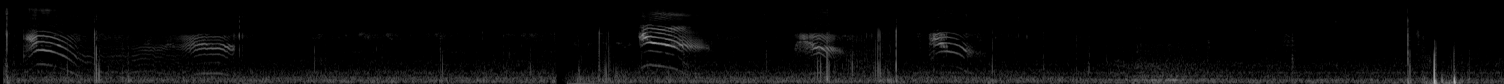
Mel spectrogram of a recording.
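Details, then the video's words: Blind female kitten screaming for help, her mother coming close; about five loud, arched, wavering meows in bursts at roughly 1, 2, 6.5, 8 and 9.5 seconds, over a quiet background with a sharp knock near the end. "Poor blind kitten was Screaming for help"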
